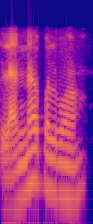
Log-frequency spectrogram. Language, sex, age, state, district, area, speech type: Telugu, male, 18-30, Andhra Pradesh, Bapatla, rural, conversation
